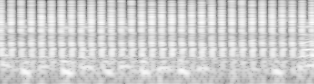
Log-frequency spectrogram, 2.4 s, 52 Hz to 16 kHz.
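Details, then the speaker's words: 2008 Chevy Impala, key on: rapid even plastic ticking under the dash from the driver-side HVAC blend door actuator, stuck on full cold, ticking when temperature is moved from cold to hot. "all right so we are working on a 2008 Chevy Impala and it's got a really bad noise when you turn the key on coming from the HVAC system"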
